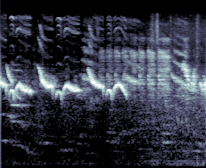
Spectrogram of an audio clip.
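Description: A Chinese hwamei songbird sings a bright, close series of rapid, looping whistled phrases that rise and fall, with brief pauses between bursts and faint background noise.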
